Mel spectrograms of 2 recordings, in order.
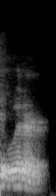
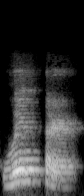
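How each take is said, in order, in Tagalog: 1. Hindi binibigkas ang tunog na T. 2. Malinaw na binibigkas ang tunog na T.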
